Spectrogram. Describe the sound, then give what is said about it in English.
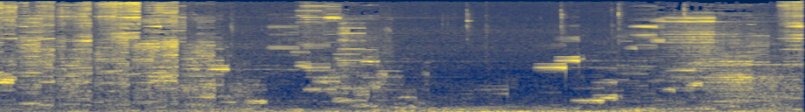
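Synthesizer tones, played by hands slamming randomly all over the keyboard while working the pitch bend at the end of a track, bend and glide up and down in pitch, wobbling erratically over a dense, rumbling musical backing that stays steady and loud throughout. “And it's a funny thing, because like you can kind of hear the up and down of going up and down the keyboard. Yeah. There's that pitch bend.”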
